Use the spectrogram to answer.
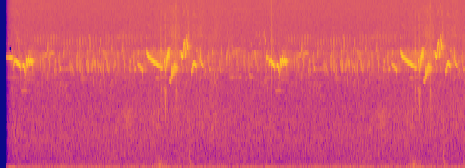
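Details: Stonechat calls recorded at Wakka Primeval Flower Garden: short, high chattering calls in brief bursts about every two to three seconds, over a steady low rumble of wind or distant traffic.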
